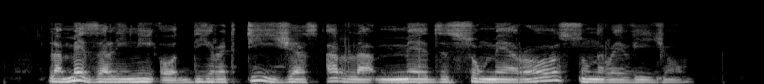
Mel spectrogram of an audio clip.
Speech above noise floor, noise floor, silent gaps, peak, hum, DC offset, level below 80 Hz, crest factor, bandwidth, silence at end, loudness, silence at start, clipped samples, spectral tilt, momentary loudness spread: 50 dB; -69 dBFS; none; -6 dBFS; none; under 0.1%; -50 dBFS; 16 dB; 7.8 kHz; 0.75 s; -21 LUFS; 0.5 s; under 0.1%; -6.5 dB/octave; 8 LU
